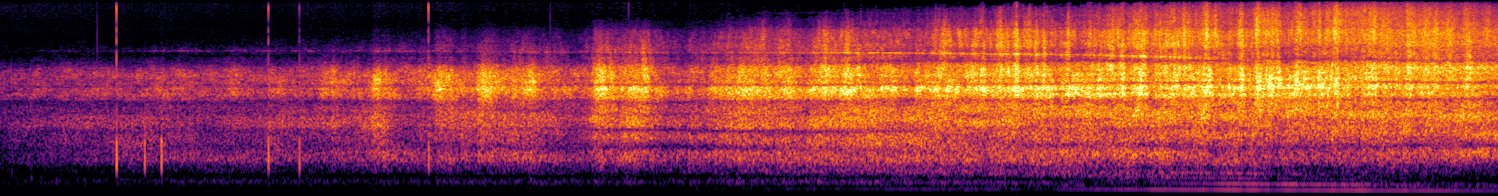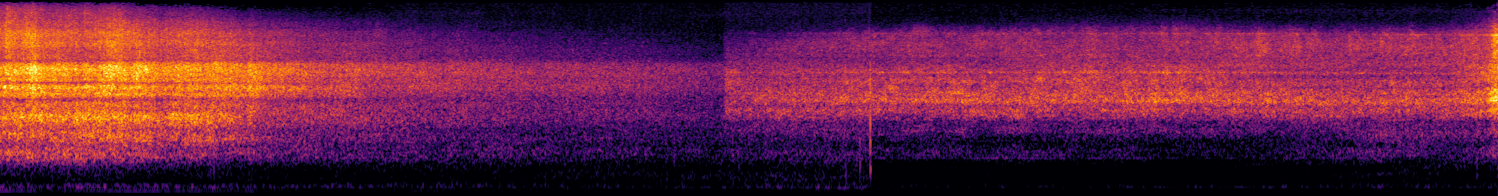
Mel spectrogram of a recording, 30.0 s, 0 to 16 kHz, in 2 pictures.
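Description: De Havilland Canada Dash 8 twin turboprop landing. Its engine and propeller noise grows as it approaches and is loudest as it passes on the runway, where a low propeller hum drops in pitch, then it fades. About three quarters through the noise jumps up suddenly and holds steady.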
